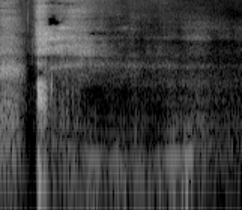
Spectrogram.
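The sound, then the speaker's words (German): A single short, breathy exhale through a slightly open mouth during a relaxation exercise, a fairly strong puff of air that quickly fades into a quiet, faintly murmuring background. “Und dann öffne mal die Faust, öffne so ganz leicht deinen Mund und mach mal mit dem Ausatmen.”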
